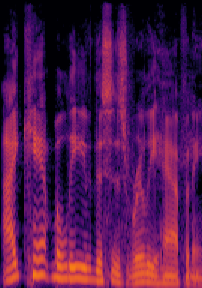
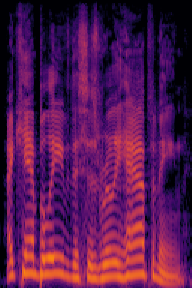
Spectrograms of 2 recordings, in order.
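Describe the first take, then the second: First: It is said in the speaker's own delivery. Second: It imitates the actor's delivery of the line.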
